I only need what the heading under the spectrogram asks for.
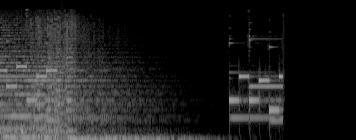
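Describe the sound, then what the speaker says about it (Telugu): A short electronic phone ringtone melody chimes briefly for an incoming call in a Telugu TV drama scene, following a loud, noisy stretch and then cutting off to silence. "సిద్ధు ఫోన్ చేస్తున్నాడు."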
